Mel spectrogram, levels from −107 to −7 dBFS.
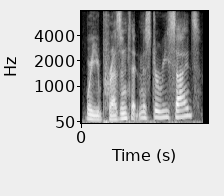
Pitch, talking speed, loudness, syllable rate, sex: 130 Hz, 190 wpm, -17 LUFS, 5.6 syllables/s, male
